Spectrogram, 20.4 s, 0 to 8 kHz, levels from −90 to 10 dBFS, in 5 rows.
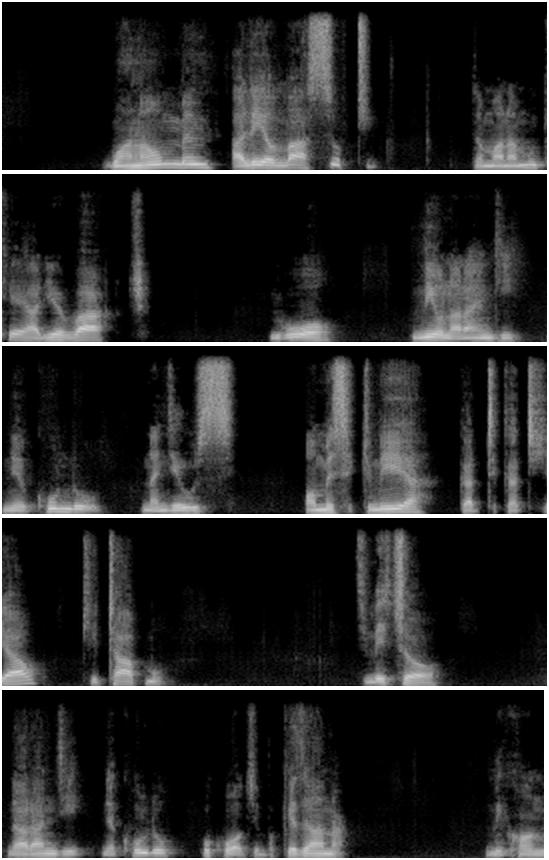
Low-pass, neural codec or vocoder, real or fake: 7.2 kHz; codec, 16 kHz, 0.5 kbps, X-Codec, WavLM features, trained on Multilingual LibriSpeech; fake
